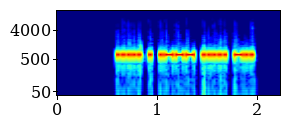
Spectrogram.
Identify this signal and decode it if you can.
Morse code, heard as a keyed tone, about 44 wpm, 700 Hz. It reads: 5EJ5D
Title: Five Challenging Letter-Number Combinations 45wpm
